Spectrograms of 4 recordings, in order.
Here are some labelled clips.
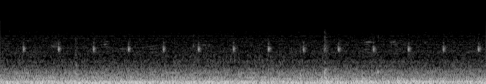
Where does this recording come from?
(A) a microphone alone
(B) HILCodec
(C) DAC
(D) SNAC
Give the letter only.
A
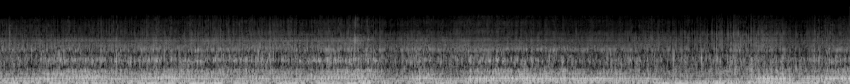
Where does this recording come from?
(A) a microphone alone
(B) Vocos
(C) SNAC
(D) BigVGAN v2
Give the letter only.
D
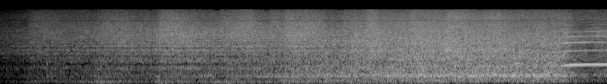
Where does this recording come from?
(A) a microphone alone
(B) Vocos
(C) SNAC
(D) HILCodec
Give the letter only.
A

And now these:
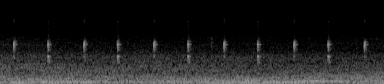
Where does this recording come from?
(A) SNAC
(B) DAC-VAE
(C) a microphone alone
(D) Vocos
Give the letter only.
C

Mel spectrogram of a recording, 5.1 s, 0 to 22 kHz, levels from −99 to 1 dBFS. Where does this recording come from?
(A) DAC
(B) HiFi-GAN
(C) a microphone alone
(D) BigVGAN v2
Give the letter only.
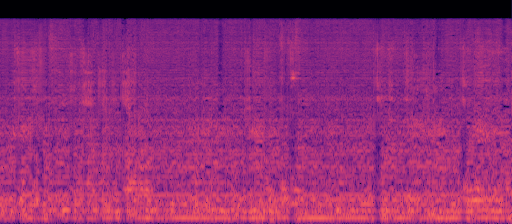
D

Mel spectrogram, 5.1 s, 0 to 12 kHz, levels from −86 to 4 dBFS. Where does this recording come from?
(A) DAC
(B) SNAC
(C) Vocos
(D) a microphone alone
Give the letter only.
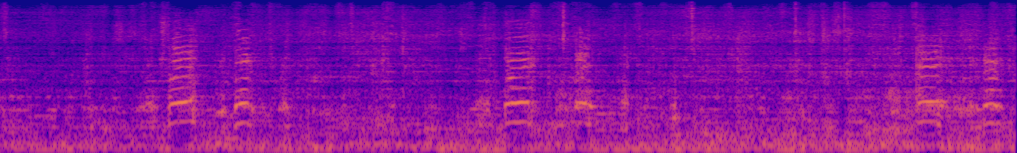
B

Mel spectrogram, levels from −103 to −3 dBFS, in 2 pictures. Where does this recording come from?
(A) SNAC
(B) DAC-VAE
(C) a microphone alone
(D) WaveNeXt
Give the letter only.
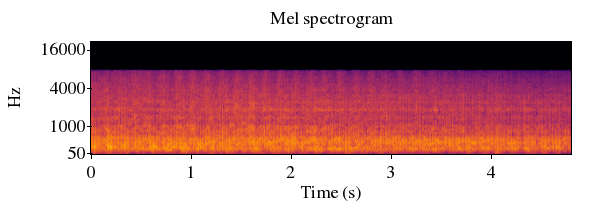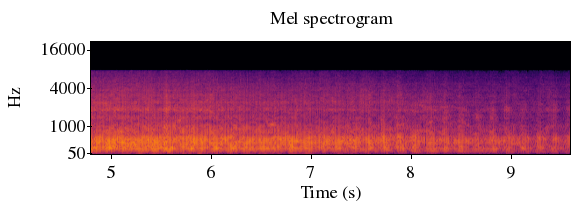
D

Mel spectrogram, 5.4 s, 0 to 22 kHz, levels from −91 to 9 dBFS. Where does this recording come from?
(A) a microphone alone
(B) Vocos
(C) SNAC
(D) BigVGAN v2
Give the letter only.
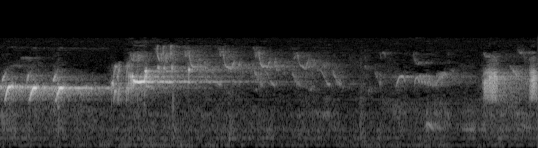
A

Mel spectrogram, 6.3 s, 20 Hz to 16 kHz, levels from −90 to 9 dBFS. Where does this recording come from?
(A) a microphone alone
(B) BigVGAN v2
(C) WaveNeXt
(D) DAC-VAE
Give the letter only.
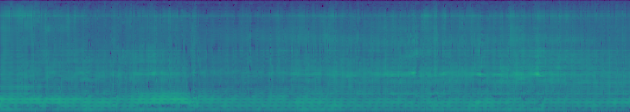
B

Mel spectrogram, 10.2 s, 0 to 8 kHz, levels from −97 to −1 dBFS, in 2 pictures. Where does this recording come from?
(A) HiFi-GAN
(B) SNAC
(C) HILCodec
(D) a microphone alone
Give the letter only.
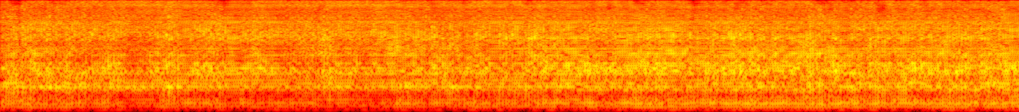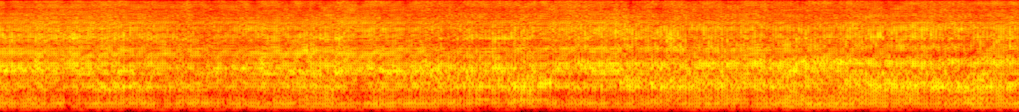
A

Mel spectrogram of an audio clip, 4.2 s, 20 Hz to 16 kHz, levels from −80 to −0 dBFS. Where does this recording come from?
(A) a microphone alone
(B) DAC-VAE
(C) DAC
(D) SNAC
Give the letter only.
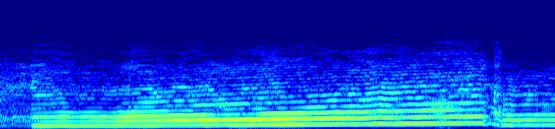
C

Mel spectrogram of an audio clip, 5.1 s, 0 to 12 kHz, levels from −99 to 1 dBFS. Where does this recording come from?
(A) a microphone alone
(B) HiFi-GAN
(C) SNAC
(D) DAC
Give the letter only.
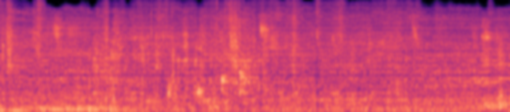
C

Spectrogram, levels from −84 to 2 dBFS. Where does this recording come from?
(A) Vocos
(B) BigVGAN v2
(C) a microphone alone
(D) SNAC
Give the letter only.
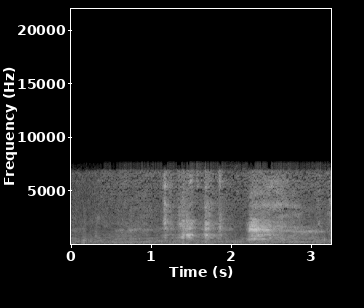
A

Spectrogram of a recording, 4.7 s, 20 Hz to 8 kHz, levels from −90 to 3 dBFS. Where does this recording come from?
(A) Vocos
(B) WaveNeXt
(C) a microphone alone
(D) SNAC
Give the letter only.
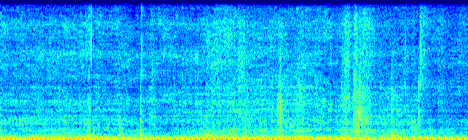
D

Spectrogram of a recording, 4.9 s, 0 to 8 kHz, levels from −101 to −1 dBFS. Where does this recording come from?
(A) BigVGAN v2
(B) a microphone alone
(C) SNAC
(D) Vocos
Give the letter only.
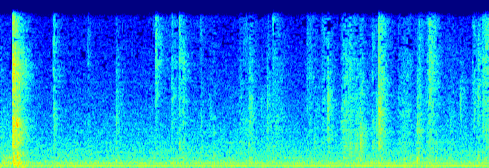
B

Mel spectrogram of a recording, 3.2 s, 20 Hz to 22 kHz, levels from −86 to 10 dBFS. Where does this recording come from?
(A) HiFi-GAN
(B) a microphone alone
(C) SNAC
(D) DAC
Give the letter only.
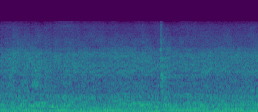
C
